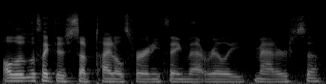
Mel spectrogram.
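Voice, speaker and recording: A man streaming a game, talking casually with relaxed asides to his viewers. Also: mid-range voice, fast, clear, resonant tone. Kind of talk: casual gameplay commentary.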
